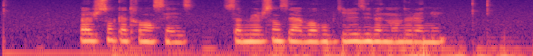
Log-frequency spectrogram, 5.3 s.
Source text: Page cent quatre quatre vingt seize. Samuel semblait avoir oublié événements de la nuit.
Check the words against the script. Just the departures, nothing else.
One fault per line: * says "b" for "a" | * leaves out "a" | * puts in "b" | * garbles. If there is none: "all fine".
* leaves out "quatre"
* puts in "les"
